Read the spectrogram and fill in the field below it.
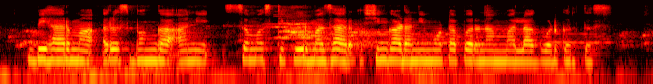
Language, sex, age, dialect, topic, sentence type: Marathi, female, 18-24, Northern Konkan, agriculture, statement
